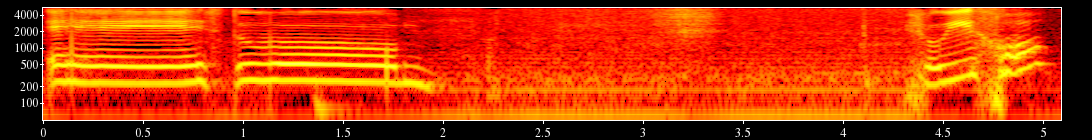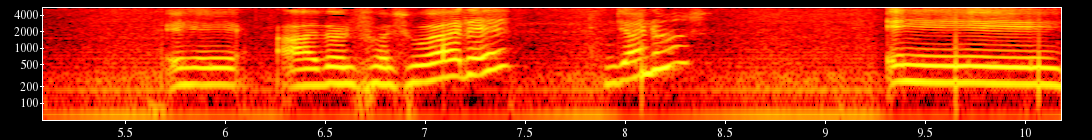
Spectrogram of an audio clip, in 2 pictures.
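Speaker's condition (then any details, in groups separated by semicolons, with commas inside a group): Down syndrome; reads news item aloud on live radio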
